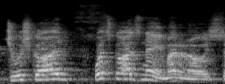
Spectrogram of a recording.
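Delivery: normal talking voice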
